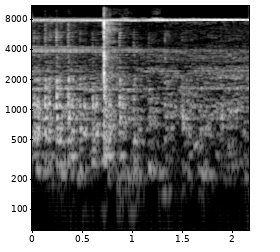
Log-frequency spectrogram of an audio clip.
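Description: AC induction motor running under a Siemens SINAMICS G120 variable-frequency drive, a steady mechanical hum with a thin high-pitched whine over it. A toggle switch on the control panel clicks once, under a second in.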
